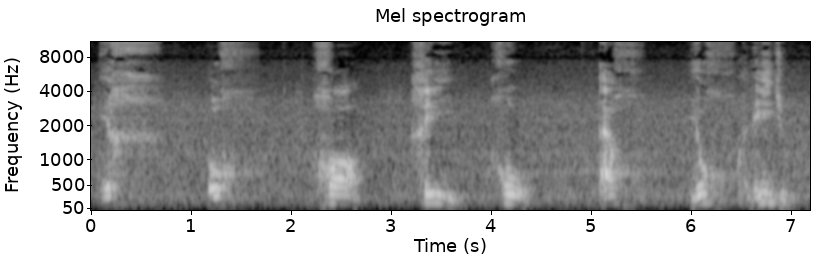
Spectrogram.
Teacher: Huruf kha ada hamasnya, ada aliran nafasnya.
